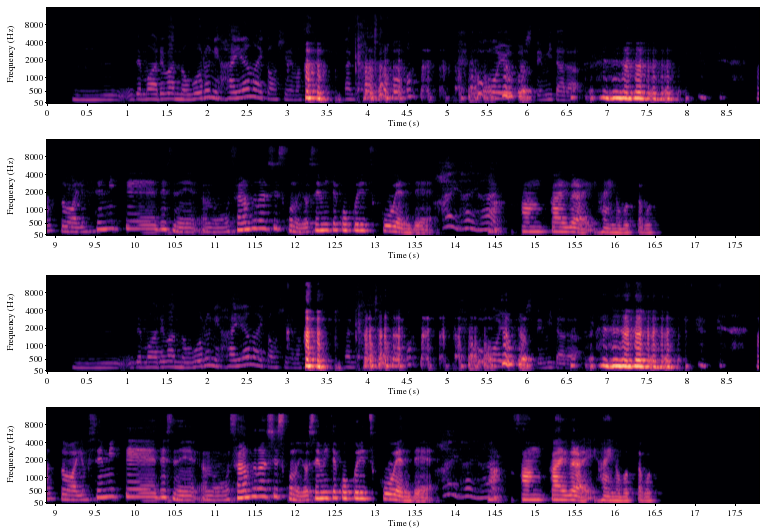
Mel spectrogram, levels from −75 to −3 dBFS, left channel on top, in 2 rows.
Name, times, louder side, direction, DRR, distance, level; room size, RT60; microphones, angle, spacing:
voice 1, 0.3-3.4 3.7-4.6 5.1-7.0 9.1-9.7 13.7-14.6, left 2 dB, 35° left, 1.3 m, -43 dB
voice 2, 3.2-3.7 4.0-4.5 5.1-6.1 6.5-6.6 6.9-8.2 8.5-13.7 14.4-14.6 14.8-16.5, right 4 dB, 55° right, 0.6 m, -28 dB
11.5 x 6.4 x 2.4 m
head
